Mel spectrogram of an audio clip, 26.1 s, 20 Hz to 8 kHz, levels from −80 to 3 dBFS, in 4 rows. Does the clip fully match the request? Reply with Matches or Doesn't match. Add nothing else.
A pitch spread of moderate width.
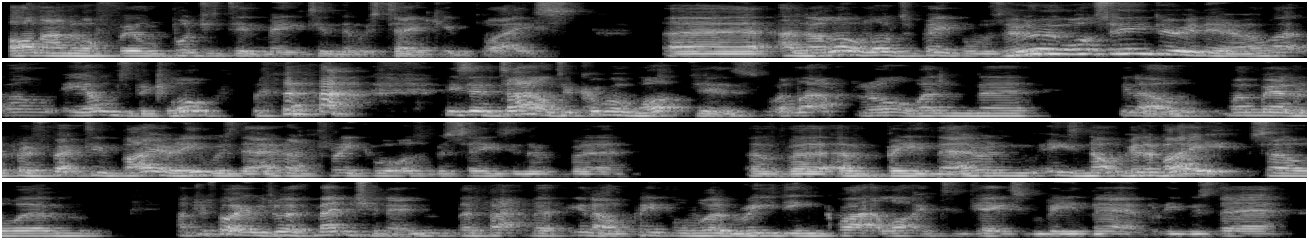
Matches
